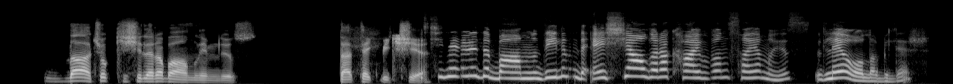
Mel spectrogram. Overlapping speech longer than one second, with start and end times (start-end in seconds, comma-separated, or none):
none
